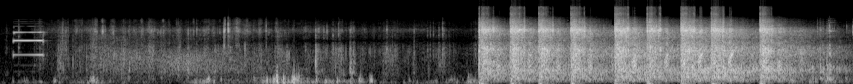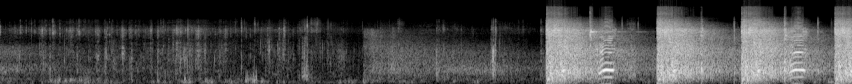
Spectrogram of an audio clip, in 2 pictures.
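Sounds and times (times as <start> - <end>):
gunshot echo: 4.8 - 8.5, 12.2 - 17.0
shotgun shots: 4.8 - 8.5, 12.2 - 13.4, 14.0 - 17.0.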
